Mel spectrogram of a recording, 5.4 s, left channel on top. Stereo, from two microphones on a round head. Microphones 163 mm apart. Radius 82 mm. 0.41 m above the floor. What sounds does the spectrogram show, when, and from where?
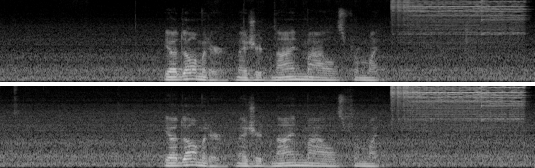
1.6 s a man speaking: 5° right (ahead or behind), 0.8 m
3.9 s keys jangling: 25° right (ahead or behind), 0.7 m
